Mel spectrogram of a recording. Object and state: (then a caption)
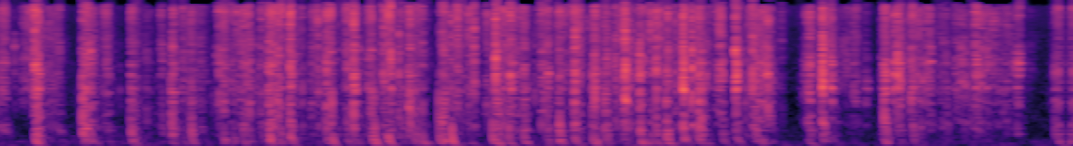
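Foam bath loofah. Long nails tap, scratch and squeeze the petals of a cream foam bath loofah. The result is a rapid, uneven run of short, dry crackling taps and scratchy rustles that stop almost instantly, with bright, crisp detail over a light low end.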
